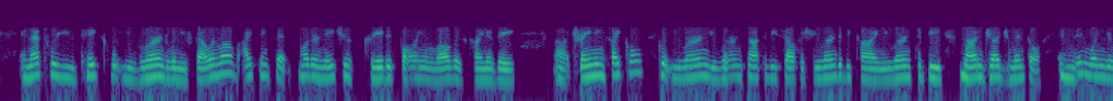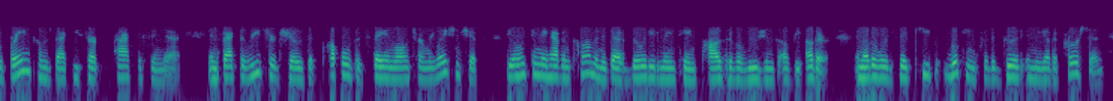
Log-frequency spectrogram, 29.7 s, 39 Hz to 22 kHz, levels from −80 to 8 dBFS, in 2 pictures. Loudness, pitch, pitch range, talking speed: -27 LUFS, 170 Hz, 160-185 Hz, 210 wpm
